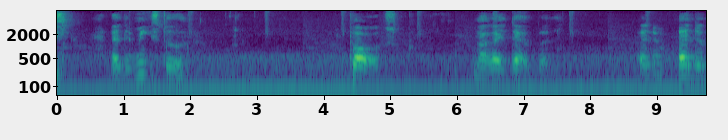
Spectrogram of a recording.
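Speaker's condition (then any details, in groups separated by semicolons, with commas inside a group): Cerebral palsy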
